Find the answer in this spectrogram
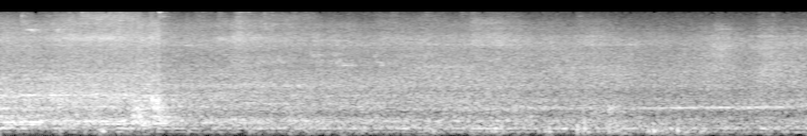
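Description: Keihan electric train running at a station, a steady rumble and hum that is louder for about the first second and a half, then drops to a quieter, even level.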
